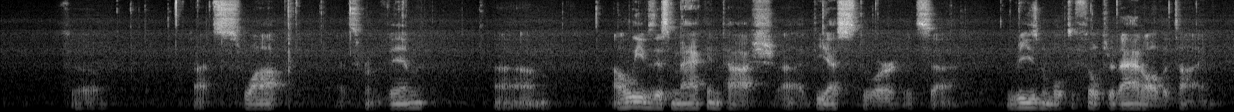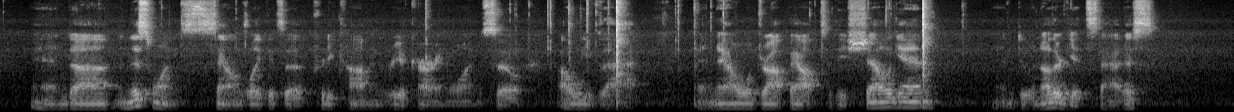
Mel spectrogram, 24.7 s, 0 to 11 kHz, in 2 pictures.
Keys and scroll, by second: 1.0-2.9 typing, 3.5 Escape, 3.9 j, 5.2 j, 5.9 h, 6.9 Return, 9.0 k, 9.6 shift+k, 10.0 shift+,, 11.2 shift+Escape, 11.4 j, 14.0 x, 15.7 i, 17.5 Escape, 18.0-21.7 typing, 18.5 Return, 19.1 shift+Return, 23.1 Down, 23.4 Up.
